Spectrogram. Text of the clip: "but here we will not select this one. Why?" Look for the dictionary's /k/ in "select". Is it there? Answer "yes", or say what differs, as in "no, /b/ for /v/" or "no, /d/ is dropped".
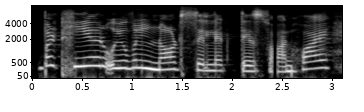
yes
